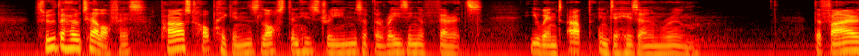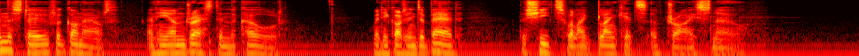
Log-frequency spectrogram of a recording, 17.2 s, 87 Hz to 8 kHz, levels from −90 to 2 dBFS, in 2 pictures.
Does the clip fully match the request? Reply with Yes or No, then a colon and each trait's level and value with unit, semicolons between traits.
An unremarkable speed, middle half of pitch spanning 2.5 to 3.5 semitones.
Yes: average, 180 wpm; average, 2.8 semitones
